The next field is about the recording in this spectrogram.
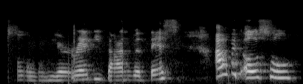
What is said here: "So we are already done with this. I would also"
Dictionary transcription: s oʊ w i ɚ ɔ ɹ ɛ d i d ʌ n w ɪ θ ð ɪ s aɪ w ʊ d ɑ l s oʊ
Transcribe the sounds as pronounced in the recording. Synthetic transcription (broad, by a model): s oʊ w i ɚ ɔ ɹ ɛ d i d ʌ n w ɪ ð ɪ s aɪ w ʊ d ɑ l s oʊ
